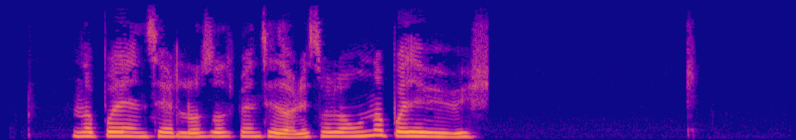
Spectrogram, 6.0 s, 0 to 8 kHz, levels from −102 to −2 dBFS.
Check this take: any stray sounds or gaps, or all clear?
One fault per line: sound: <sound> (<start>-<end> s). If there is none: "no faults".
no faults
